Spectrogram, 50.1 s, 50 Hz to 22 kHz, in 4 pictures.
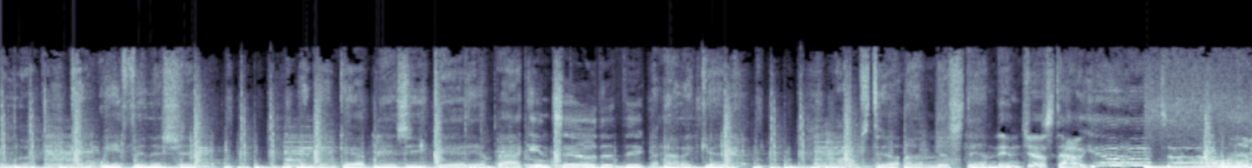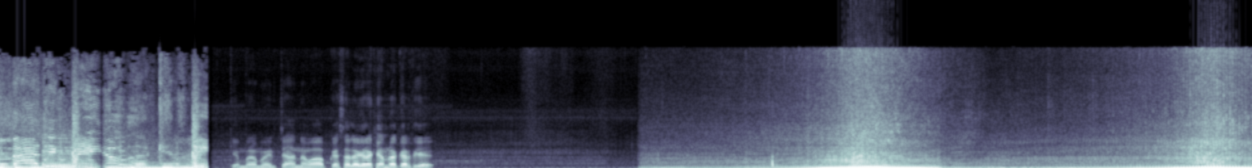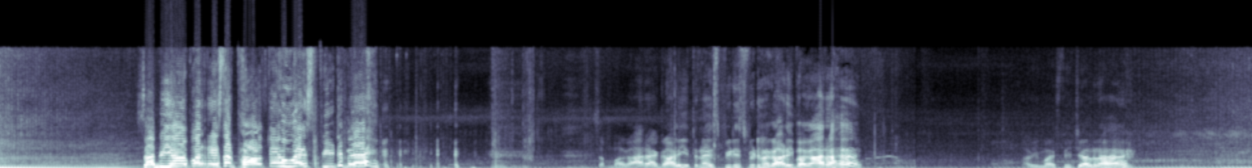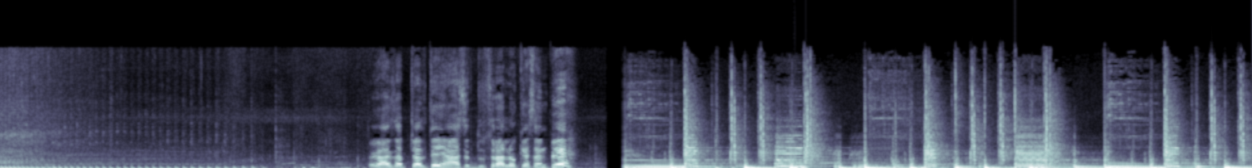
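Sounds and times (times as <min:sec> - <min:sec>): motorcycles accelerating past: 0:18.9 - 0:26.4, 0:35.2 - 0:40.8.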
